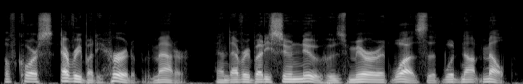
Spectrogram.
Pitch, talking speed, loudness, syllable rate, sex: 105 Hz, 220 wpm, -17 LUFS, 6.5 syllables/s, male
